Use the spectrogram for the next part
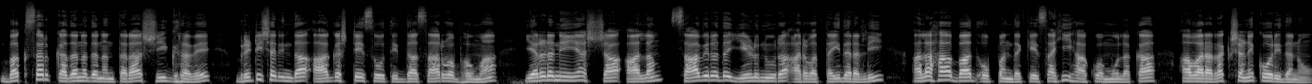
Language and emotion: Kannada, neutral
